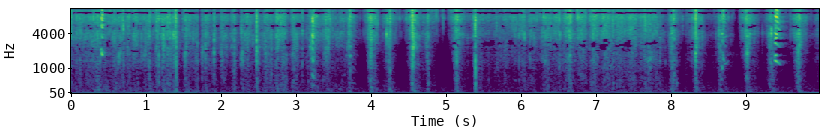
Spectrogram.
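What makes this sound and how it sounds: Gloved fingers rub, squeeze and stretch against each other in a pair of thin, clear, translucent disposable plastic gloves (possibly vinyl) worn on both hands. The result is a continuous run of squeaky, crinkly friction sounds, punctuated by sharp, bright squeaks over a quiet, textured rustle.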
